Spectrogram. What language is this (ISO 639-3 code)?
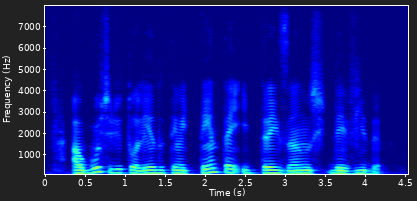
por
